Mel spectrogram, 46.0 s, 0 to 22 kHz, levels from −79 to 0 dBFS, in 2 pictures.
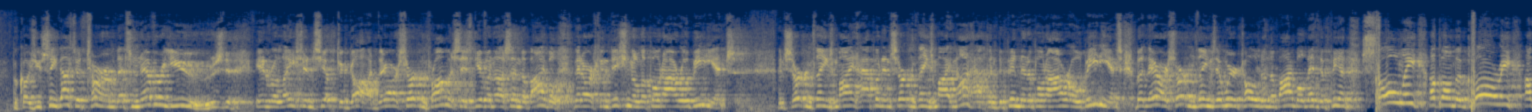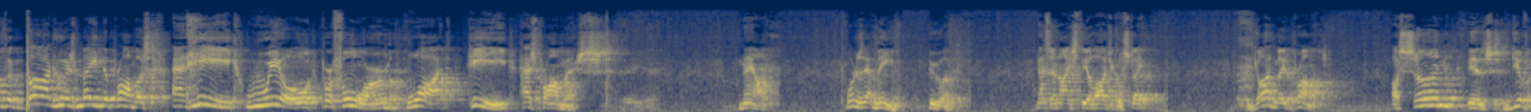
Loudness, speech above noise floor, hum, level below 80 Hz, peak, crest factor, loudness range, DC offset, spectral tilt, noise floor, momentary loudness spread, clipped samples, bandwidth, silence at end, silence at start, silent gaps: -13 LUFS; 23 dB; none; -48 dBFS; -2 dBFS; 14 dB; 6 LU; under 0.1%; -4.5 dB/octave; -37 dBFS; 8 LU; under 0.1%; 15.5 kHz; 0 s; 0 s; none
